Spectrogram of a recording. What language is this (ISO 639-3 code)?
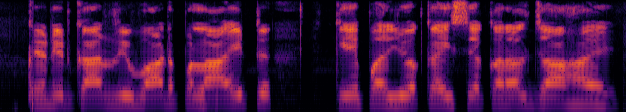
mag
